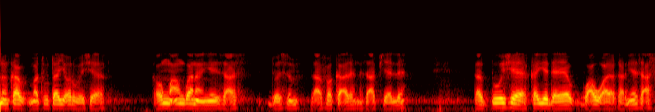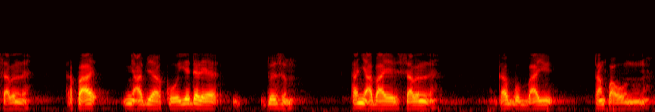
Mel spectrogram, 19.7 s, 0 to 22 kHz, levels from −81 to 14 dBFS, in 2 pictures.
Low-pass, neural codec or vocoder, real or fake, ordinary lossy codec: 3.6 kHz; none; real; Opus, 64 kbps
